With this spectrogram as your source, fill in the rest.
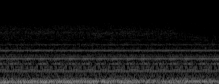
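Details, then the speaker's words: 2016 Nissan Titan XD Cummins diesel after fuel filter change, priming by pressing start twice without brake: quiet steady electric hum and faint whine, no surging; normal priming pump operation, can last up to 90 seconds. "you can hear the prime pump kick on go down there and just listen to it here you can hear it do not attempt to start the vehicle while it's priming and so this can go on for as long as 90 seconds"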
